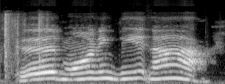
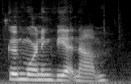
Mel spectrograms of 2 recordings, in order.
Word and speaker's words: Good Morning, Vietnam: Good morning, Vietnam. – That's the right way to say that title, too. – Good morning, Vietnam.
